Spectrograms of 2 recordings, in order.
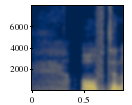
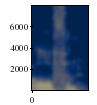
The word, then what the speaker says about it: often: if I do it it's okay often or often yeah but the tea does get dropped sometimes Wednesday difficult to pronounce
